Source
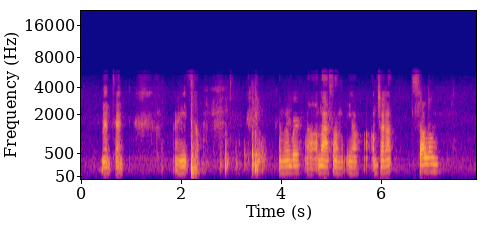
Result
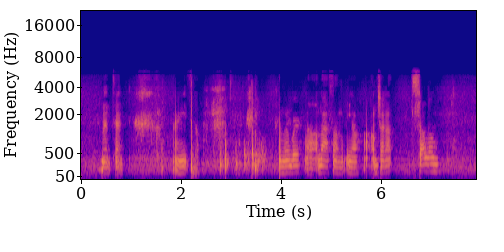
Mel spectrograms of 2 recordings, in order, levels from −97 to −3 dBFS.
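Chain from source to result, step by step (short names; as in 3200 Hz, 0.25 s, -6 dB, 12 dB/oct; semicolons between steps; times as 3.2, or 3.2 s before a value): compressor 16:1, threshold -38 dBFS, peak gain reduction 26 dB; gain +5 dB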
